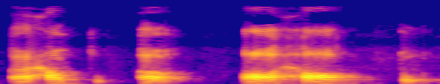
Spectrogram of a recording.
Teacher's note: ولا تقلقل الطاء، لا تقول أحطت، لا تقلقلها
